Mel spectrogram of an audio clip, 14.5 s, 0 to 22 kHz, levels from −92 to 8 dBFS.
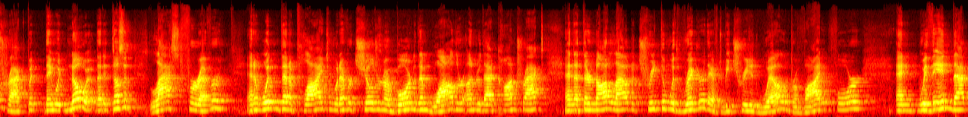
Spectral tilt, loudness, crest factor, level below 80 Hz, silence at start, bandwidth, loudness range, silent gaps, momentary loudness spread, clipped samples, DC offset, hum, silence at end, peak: -4.5 dB/octave; -16 LUFS; 16 dB; -64 dBFS; 0 s; 18 kHz; 3 LU; none; 10 LU; under 0.1%; under 0.1%; none; 0 s; 0 dBFS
